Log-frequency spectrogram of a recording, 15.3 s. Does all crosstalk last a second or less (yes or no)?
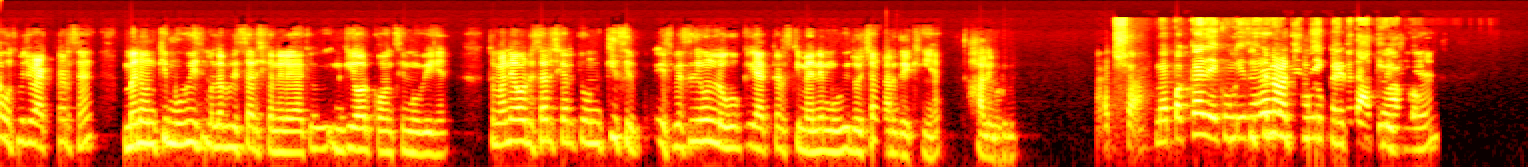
no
